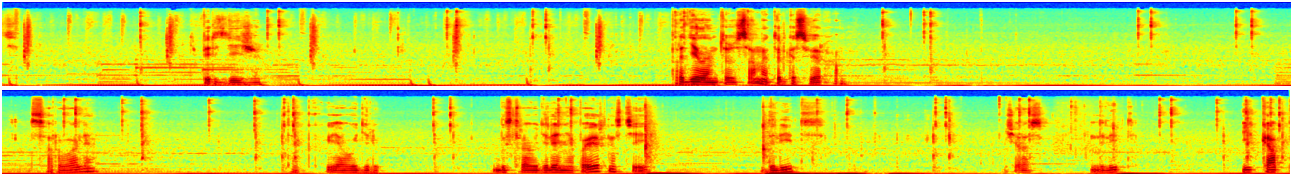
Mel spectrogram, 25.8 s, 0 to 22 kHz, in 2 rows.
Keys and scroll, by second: 19.2 Delete, 20.4 Delete, 21.5 Escape, 23.9 Delete.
